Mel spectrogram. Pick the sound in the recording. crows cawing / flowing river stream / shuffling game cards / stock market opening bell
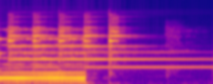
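stock market opening bell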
